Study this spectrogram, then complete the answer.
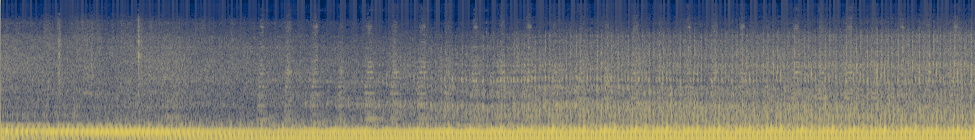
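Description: An automotive lift motor raising a BMW in a German auto repair shop, a loud, steady mechanical hum with a deep drone that holds evenly throughout.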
